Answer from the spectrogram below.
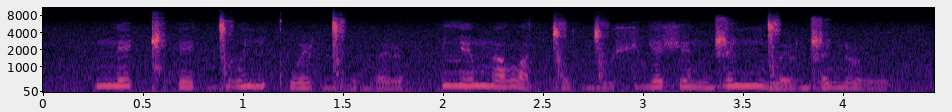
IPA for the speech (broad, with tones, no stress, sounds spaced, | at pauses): n e˥ ǁʰ e˧ ɡ͡ǀ ɤ˥ ɲ kʷʼ e˧ ɭ ɡ͡ǀ e˩ b ə˩ ɭ | lʲ ə˥ m ɪ˧˥ lˠ ɪ˩ ǀ u˩˧ ɡ͡ǀ u˧ ʃ ʎ ɛ˥ ʃ e˧ n ɖ͡ʐ ɪ˥ ɲ ŋ͡ǀ ɯ˩˧ ɭ ɖ͡ʐ ə˧ ɲ ɭ u˩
